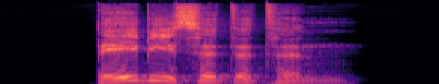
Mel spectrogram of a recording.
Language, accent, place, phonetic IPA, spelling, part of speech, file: German, Germany, Berlin, [ˈbeːbiˌzɪtətn̩], babysitteten, verb, De-babysitteten.ogg
- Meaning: inflection of babysitten: 1. first/third-person plural preterite 2. first/third-person plural subjunctive II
